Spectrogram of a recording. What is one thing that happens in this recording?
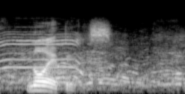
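A baby cries loudly up close.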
